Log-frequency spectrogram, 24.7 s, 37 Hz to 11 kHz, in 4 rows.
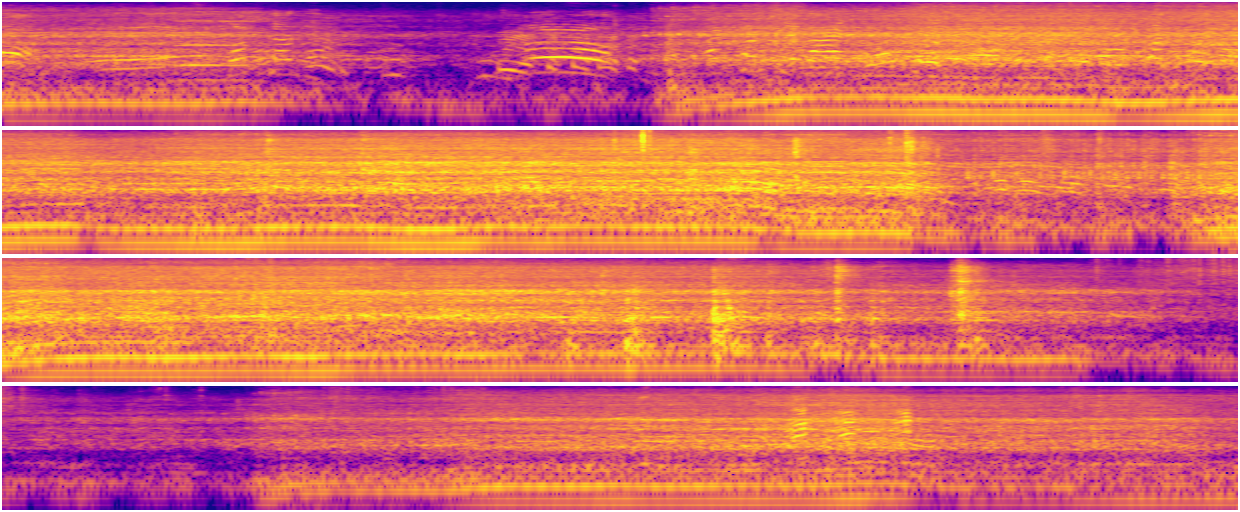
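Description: Kubota L5018 tractor's diesel engine running under load as it grades soil, its revs climbing twice, about three seconds in and again about halfway, then holding steady.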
